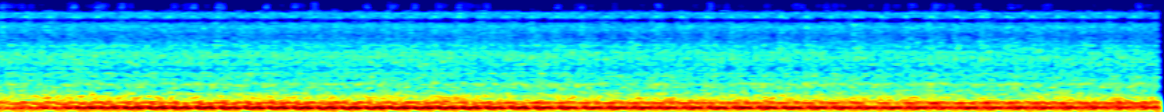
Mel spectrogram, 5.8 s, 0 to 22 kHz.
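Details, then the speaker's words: 2001 Volvo at 325,000 miles with a cylinder 3 misfire code, plugs reportedly replaced earlier, bad coil suspected: steady low idle with an uneven, lumpy pulse and an occasional snap; misfire at idle, cause not confirmed. "every now and then she snaps so let's get these covers off I can hear it snapping every now and then"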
